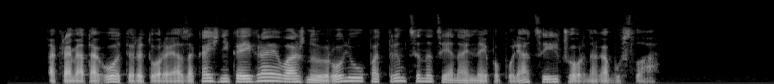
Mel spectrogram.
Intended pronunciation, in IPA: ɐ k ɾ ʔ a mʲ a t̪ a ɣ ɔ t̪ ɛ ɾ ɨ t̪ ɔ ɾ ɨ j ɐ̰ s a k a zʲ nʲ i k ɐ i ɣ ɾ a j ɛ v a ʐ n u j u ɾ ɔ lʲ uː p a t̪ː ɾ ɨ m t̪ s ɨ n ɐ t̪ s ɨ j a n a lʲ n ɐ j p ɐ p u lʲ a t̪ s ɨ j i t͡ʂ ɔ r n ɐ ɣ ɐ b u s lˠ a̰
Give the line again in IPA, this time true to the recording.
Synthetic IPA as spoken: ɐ k ɾ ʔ a mʲ a t̪ a ɣ ɔ t̪ ɛ ɾ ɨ t̪ ɔ ɾ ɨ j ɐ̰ z a k a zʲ nʲ i k ɐ i ɣ ɾ a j ɛ v a ʐ n u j u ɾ ɔ lʲ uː p a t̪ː ɾ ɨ m t̪ s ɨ n ɐ t̪ s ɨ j a n a lʲ n ɐ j p ɐ p u lʲ a t̪ s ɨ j i t͡ʂ ɔ r n ɐ ɣ ɐ b u s lˠ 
